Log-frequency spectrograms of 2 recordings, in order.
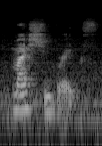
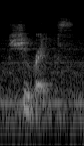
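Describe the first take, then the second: First: Said in the usual way. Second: Whispered in disbelief; hushed disbelief as the heel snaps; stunned whisper. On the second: Real, not acted. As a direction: whisper it, crushed. Dismay at broken heel.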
